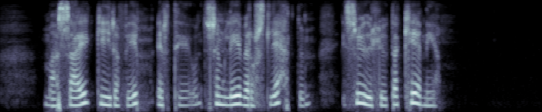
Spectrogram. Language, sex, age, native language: Icelandic, female, 20-29, Icelandic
